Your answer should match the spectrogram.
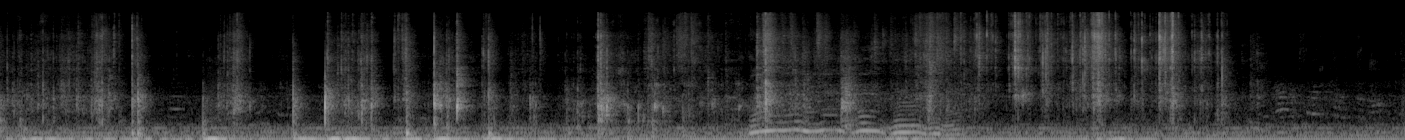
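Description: Foil trading-card pack wrappers crinkling and hockey cards being handled and shuffled by hand: a steady run of short rustles and clicks, busier in the first half. A voice murmurs faintly about halfway through.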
